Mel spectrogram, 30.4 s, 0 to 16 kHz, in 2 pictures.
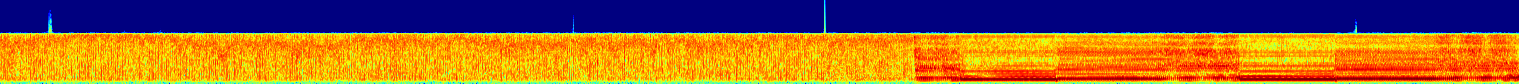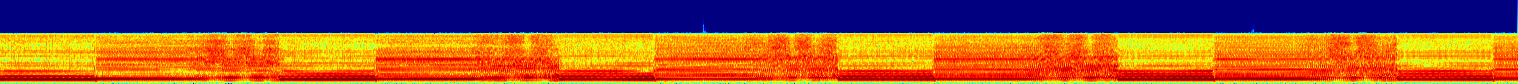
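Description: Shortwave receiver hiss on 4625 kHz. About nine seconds in, a loud signal comes up through the static: a repeating run of sustained electronic tones that step between several pitches.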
